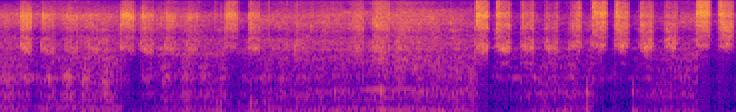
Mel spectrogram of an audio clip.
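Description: Steam locomotive Flying Scotsman and its coaches pulling away into the distance, heard as a faint uneven rumble under wind noise, with intermittent high-pitched chirps that come thicker about three seconds in.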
